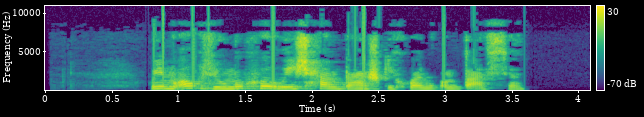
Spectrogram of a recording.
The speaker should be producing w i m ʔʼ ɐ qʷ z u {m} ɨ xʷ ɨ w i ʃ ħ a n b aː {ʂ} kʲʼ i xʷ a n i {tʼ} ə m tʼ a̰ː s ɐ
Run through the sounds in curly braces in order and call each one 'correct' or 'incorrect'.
correct, correct, incorrect

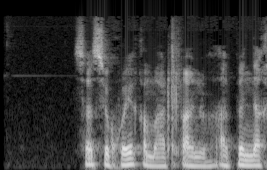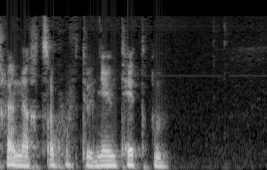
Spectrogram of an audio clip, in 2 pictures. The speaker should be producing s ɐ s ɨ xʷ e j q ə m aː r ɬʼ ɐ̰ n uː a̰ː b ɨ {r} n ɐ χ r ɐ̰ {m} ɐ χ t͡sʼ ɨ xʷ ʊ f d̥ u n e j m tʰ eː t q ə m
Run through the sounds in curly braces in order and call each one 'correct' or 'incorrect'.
incorrect, incorrect

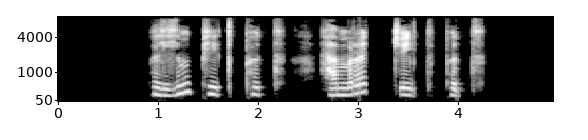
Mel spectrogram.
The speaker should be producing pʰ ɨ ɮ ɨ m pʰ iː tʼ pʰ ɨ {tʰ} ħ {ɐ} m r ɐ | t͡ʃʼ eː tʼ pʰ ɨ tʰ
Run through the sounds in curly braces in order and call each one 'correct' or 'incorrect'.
correct, incorrect

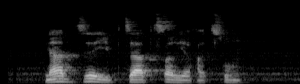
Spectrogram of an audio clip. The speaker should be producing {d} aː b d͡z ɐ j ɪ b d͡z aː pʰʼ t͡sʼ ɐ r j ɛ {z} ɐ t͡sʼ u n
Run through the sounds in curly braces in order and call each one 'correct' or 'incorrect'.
incorrect, incorrect

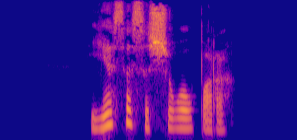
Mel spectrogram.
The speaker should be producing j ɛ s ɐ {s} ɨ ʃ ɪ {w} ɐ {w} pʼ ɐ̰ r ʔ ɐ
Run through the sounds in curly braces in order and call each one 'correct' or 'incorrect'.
correct, correct, correct

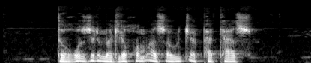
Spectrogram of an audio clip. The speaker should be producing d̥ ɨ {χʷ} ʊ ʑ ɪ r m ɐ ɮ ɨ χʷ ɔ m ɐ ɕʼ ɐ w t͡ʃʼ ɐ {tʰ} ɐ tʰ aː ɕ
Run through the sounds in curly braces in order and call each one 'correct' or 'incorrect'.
incorrect, incorrect

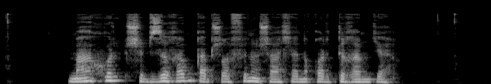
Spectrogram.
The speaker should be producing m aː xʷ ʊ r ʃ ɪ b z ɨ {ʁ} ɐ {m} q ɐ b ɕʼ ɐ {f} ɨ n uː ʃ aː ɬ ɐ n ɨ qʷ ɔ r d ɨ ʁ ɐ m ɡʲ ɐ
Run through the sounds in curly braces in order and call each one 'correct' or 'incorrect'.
correct, correct, correct

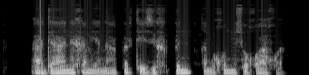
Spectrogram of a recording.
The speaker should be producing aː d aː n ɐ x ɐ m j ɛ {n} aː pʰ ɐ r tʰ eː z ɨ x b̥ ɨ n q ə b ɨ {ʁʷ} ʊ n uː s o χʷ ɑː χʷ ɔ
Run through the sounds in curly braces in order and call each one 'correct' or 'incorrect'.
correct, incorrect

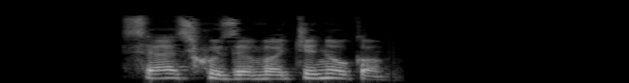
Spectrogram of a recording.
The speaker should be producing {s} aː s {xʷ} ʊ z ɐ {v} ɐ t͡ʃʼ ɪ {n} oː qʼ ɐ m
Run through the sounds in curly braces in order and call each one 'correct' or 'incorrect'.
correct, correct, correct, correct

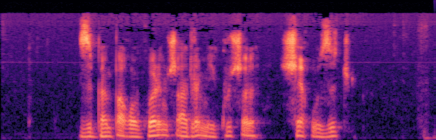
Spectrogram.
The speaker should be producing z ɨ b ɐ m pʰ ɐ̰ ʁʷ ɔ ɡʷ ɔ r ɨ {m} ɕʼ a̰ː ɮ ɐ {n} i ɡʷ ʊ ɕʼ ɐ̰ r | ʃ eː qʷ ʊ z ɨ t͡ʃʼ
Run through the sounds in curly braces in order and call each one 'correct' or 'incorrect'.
correct, incorrect

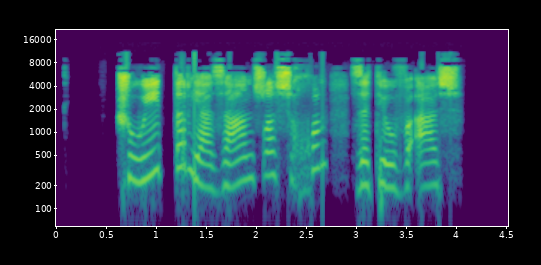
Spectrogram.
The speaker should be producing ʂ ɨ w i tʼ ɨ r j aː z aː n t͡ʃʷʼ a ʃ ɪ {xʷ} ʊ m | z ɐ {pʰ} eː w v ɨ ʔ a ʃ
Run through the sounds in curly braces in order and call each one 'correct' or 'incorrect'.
incorrect, incorrect

